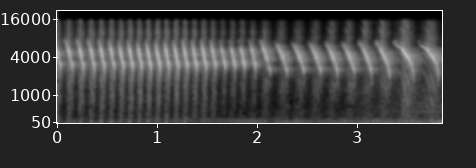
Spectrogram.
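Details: Canary singing a 'ngeroll' roll as a lure for other birds: a rapid, regular trill of high notes that gradually slows into wider, descending notes.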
